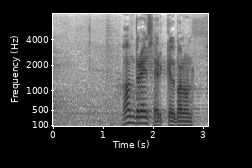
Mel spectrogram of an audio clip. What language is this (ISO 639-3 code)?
est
